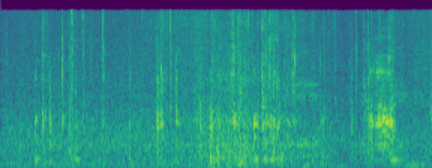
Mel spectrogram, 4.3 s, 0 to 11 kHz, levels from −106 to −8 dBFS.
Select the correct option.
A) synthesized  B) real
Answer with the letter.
B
